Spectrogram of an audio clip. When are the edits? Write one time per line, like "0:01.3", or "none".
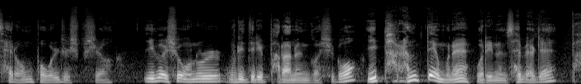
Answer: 0:03.6
0:04.7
